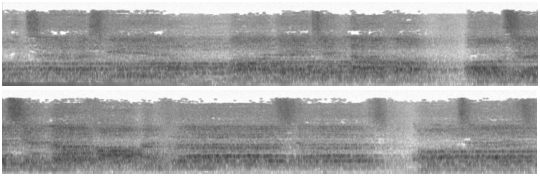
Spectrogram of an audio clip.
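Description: A large worship choir singing in Afrikaans, in long held phrases with short breaks about six and twelve and a half seconds in.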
